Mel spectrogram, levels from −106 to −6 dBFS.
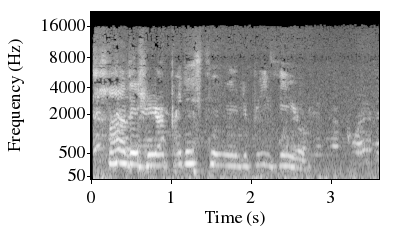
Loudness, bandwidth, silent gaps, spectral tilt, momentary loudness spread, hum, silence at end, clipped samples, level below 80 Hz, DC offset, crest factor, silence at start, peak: -15 LUFS; 17 kHz; none; -2.5 dB/octave; 17 LU; none; 0 s; under 0.1%; -42 dBFS; under 0.1%; 16 dB; 0.05 s; 0 dBFS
